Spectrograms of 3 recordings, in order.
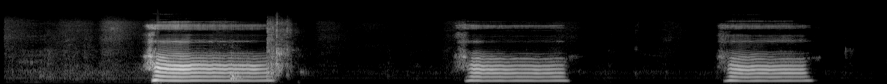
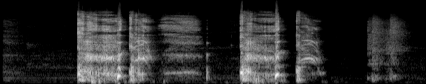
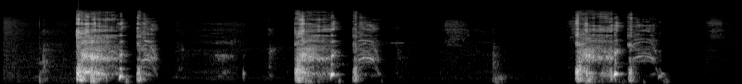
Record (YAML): exhalation_length: 8.9 s
exhalation_amplitude: 31903
exhalation_signal_mean_std_ratio: 0.43
cough_length: 4.3 s
cough_amplitude: 32768
cough_signal_mean_std_ratio: 0.42
three_cough_length: 7.4 s
three_cough_amplitude: 31806
three_cough_signal_mean_std_ratio: 0.34
survey_phase: beta (2021-08-13 to 2022-03-07)
age: 45-64
gender: Female
wearing_mask: 'No'
symptom_cough_any: true
symptom_runny_or_blocked_nose: true
symptom_shortness_of_breath: true
symptom_sore_throat: true
symptom_abdominal_pain: true
symptom_fatigue: true
symptom_fever_high_temperature: true
symptom_headache: true
symptom_change_to_sense_of_smell_or_taste: true
symptom_onset: 23 days
smoker_status: Current smoker (1 to 10 cigarettes per day)
respiratory_condition_asthma: false
respiratory_condition_other: false
recruitment_source: Test and Trace
submission_delay: 22 days
covid_test_result: Negative
covid_test_method: RT-qPCR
